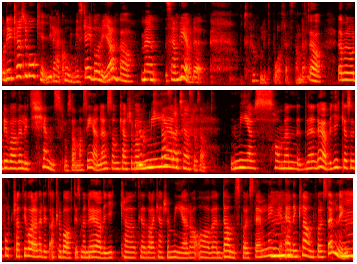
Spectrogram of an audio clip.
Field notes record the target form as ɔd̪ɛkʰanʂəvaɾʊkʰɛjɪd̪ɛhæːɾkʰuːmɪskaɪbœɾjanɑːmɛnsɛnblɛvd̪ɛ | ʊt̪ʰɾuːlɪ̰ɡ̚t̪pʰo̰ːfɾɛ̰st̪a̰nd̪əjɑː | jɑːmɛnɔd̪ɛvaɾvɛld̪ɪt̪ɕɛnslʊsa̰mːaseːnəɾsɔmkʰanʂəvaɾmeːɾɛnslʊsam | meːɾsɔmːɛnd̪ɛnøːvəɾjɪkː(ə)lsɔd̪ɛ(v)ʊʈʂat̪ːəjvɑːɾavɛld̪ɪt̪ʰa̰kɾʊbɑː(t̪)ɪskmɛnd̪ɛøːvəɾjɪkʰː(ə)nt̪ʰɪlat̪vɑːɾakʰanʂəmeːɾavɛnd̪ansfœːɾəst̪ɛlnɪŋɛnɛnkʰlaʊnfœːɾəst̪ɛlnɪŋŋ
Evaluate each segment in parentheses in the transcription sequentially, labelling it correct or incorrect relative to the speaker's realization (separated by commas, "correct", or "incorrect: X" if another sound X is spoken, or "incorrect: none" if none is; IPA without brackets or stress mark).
incorrect: a, incorrect: f, correct, incorrect: a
